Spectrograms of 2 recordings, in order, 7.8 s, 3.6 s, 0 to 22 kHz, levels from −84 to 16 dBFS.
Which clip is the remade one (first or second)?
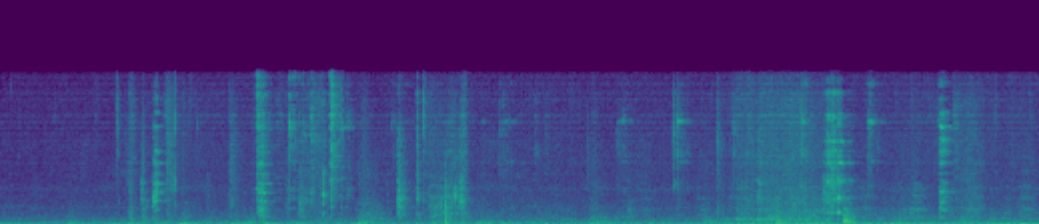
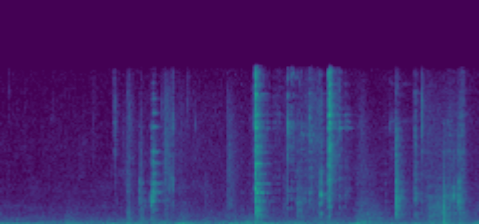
first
